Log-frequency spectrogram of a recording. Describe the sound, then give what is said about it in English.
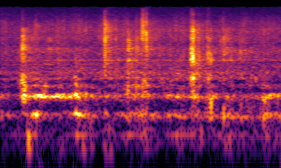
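Honeybees buzz steadily around an open hive while a beekeeper inspects the brood frames, a dense drone with individual bees whining past now and then. No one speaks. “A couple bees scratches stinging me underneath my watch.”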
